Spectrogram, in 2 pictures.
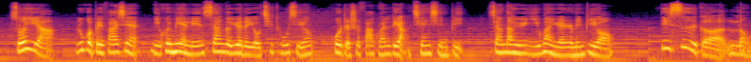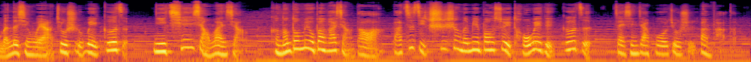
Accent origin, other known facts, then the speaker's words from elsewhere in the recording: China; now in Singapore; 作为中国人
